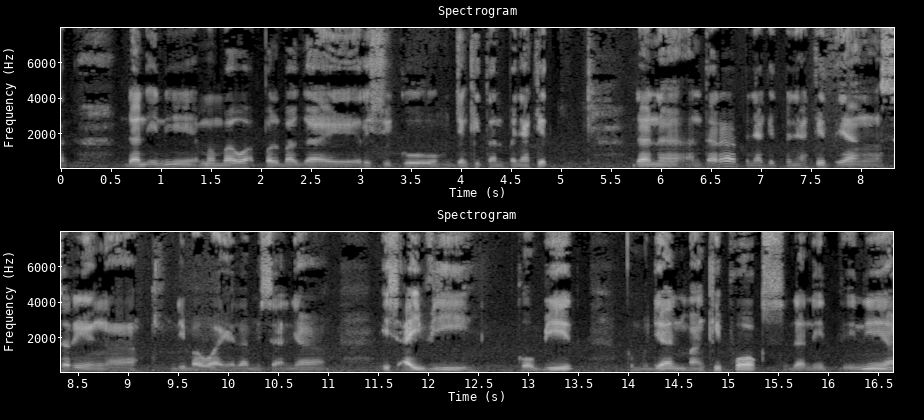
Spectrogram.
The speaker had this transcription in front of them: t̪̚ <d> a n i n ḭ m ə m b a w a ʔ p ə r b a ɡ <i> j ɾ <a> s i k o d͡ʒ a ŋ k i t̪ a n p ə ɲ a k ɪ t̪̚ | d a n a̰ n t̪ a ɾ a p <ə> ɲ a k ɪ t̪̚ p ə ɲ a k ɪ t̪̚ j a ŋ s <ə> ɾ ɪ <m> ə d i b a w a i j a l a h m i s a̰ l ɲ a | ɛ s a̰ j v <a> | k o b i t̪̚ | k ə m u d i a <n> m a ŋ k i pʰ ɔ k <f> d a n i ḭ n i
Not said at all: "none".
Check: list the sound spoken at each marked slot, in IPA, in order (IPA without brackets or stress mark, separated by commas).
d, a, i, ə, ə, ŋ, i, n, s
